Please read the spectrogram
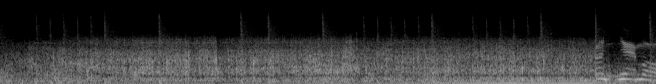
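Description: Car driving on a gravel road: steady tyre and road noise over a low, constant engine drone, with scattered sharp ticks of loose stones.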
